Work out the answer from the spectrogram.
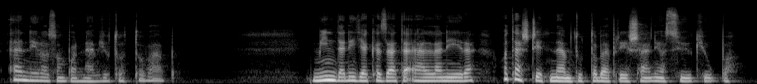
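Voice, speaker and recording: A woman calmly reading a children's storybook aloud in a gentle, measured way. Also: low voice.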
